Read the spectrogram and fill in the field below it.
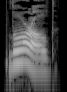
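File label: "laurelled", British English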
